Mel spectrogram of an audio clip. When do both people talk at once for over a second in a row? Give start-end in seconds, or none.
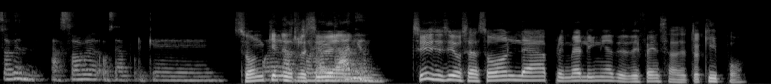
2.6-3.8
